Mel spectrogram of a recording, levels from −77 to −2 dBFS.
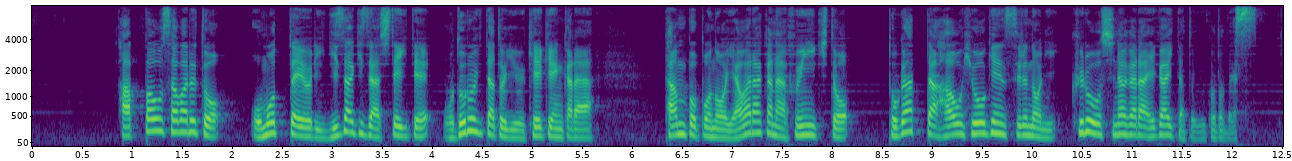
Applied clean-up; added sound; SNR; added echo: neural separator model SepFormer DNS4.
